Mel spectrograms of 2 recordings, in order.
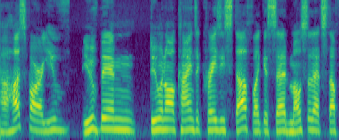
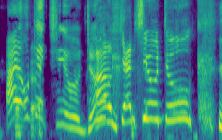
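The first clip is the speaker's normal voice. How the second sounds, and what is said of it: Cobra Commander-like character voice. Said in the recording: “doing that voice like that ... Everyone said I sound like Cobra Commander ... a little, yeah, you do.”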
